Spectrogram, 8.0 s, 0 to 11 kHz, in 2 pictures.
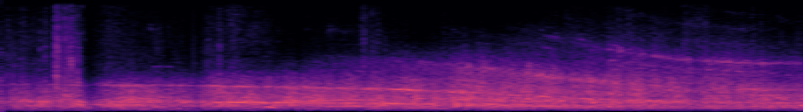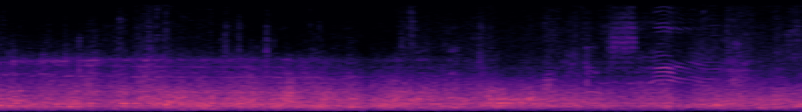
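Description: A Kawasaki T-4 jet trainer's twin turbofan engines passing by: a loud rushing noise with whining tones that fall in pitch over the first few seconds as the jet goes past.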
